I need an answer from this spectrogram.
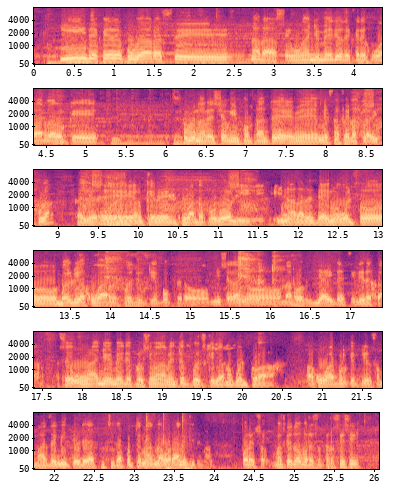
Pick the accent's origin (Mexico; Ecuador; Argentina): Ecuador; now in Spain; yo cuando era chaval y vivía en Ecuador, pues jugué en el Deportivo Cuenca en los infantiles.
